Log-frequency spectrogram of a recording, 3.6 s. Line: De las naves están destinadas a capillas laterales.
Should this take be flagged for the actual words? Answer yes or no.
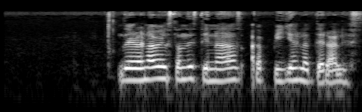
no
